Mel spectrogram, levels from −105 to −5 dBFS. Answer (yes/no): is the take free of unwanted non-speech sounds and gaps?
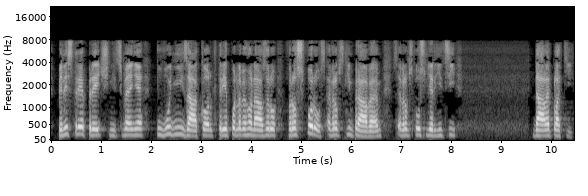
yes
